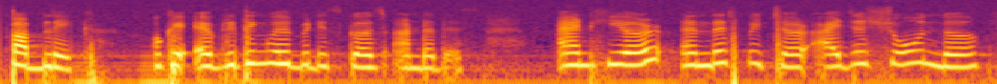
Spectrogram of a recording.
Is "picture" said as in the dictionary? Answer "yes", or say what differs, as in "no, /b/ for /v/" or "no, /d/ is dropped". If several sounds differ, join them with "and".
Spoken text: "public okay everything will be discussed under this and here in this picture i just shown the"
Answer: no, /f/ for /p/ and /k/ is dropped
